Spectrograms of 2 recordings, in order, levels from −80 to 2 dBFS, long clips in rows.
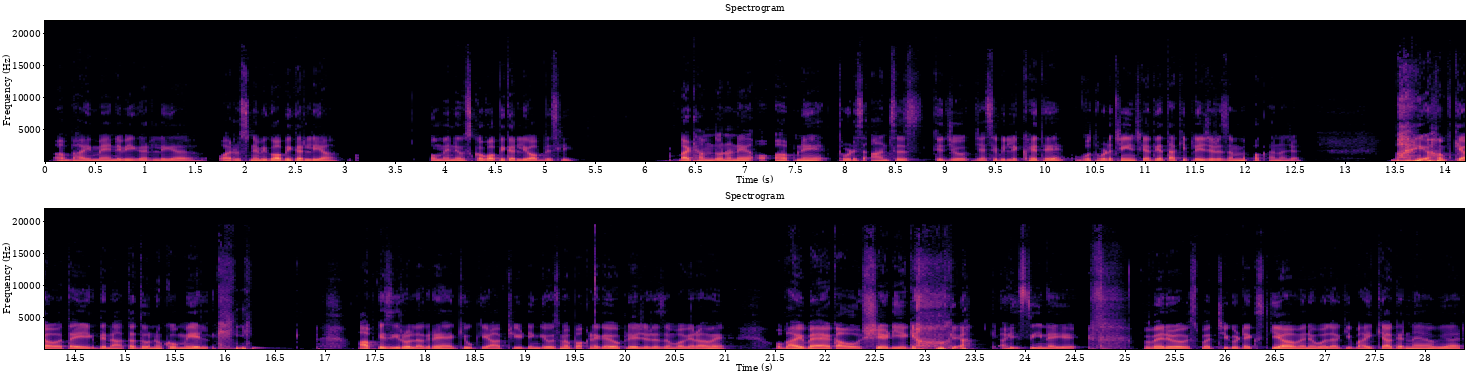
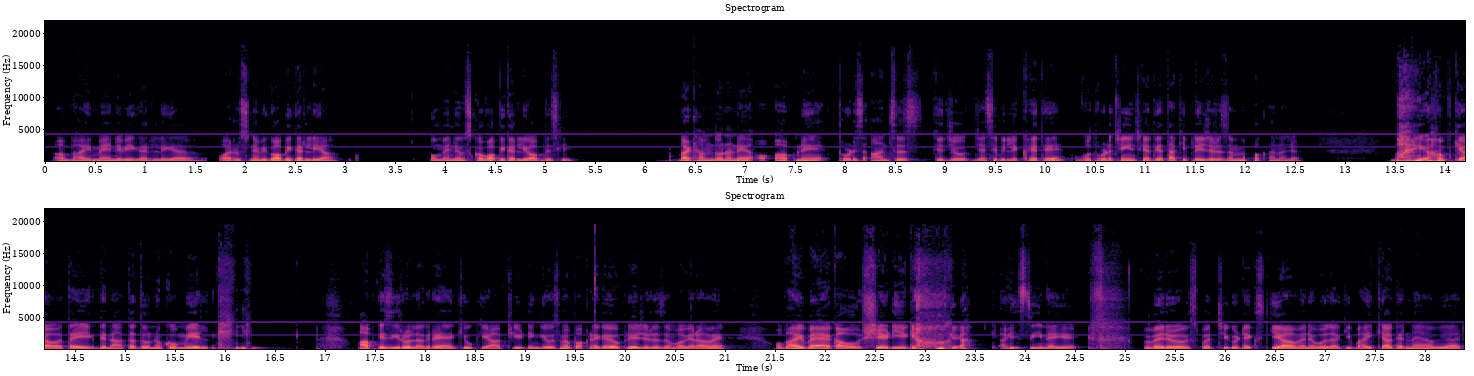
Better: first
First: none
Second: high-pitched whine; faint; throughout; 4.5 kHz, 30 dB below the speech

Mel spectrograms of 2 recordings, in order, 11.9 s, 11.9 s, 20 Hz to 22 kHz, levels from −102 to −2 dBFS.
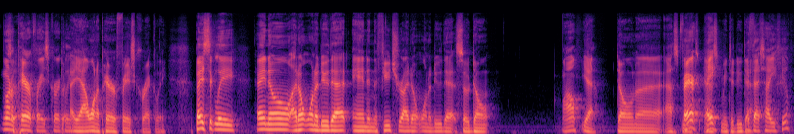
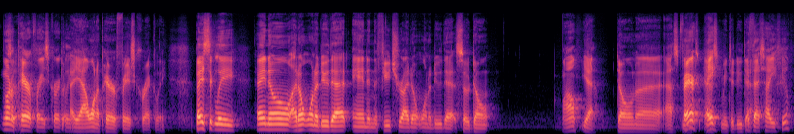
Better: first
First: none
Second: thin; somewhat; fading below 300 Hz

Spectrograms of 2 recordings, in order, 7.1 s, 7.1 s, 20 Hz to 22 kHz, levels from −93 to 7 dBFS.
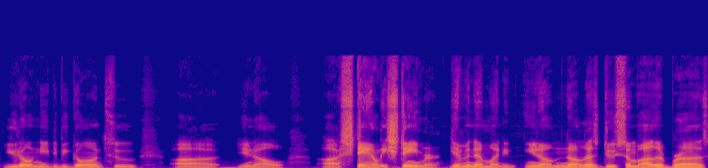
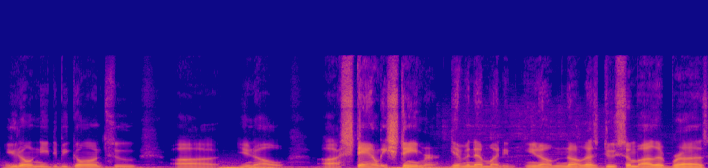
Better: first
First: rain or running water; faint; throughout; 30 dB below the speech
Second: rain or running water; loud; throughout; 7 dB below the speech

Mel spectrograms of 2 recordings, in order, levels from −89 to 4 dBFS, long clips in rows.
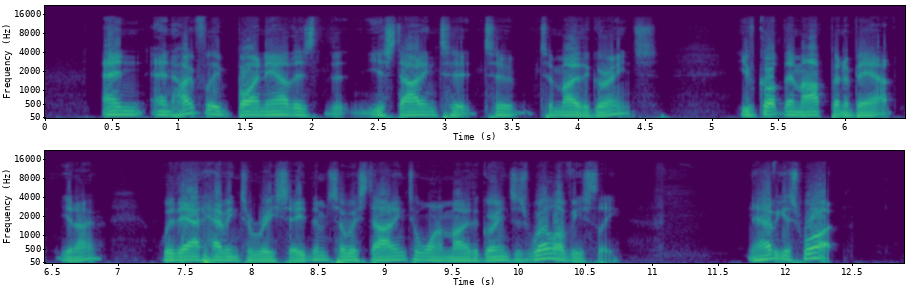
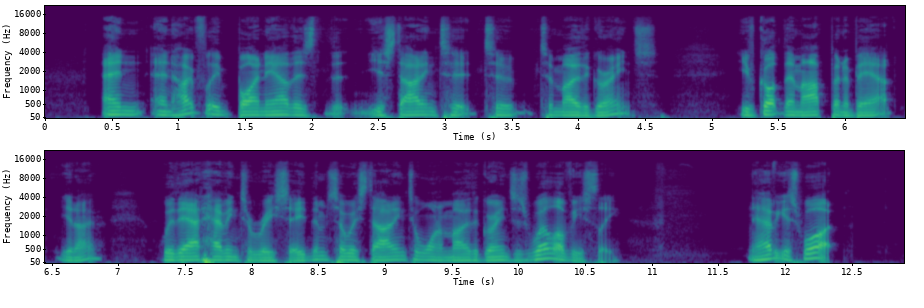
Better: second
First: distortion; slight; 4% of the sound clipped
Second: none

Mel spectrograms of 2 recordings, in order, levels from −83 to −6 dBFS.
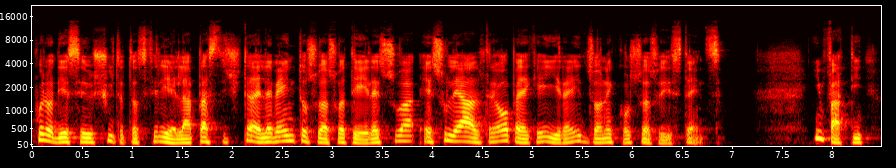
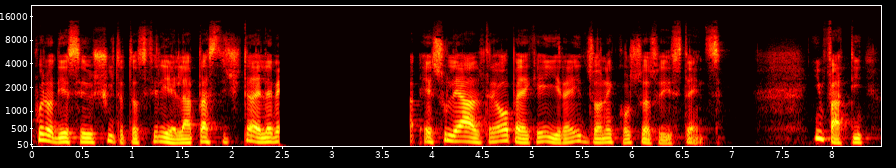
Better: first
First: none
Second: audio cutting out; at 2.5 s for 1.5 s

